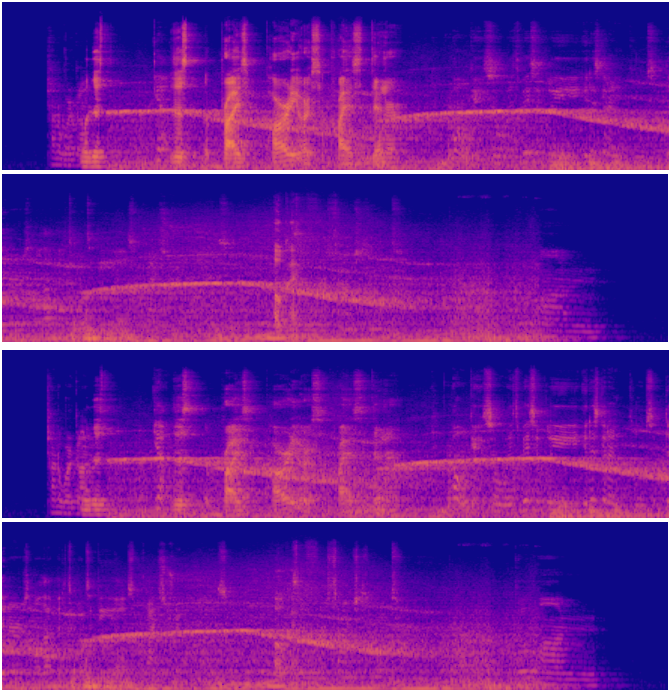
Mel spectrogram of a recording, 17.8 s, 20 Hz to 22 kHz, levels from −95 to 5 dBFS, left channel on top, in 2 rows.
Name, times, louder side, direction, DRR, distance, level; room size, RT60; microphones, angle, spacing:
voice 1, 0.6-1.3 2.0-2.3 5.7-14.7 15.7-16.8, right 4 dB, 70° right, 5 dB, 0.6 m, -48 dB
sound 1, 1.4-16.1, equal, ahead, 0.5 m, -38 dB
voice 2, 2.3-5.3 12.5-12.8, left 6 dB, 85° left, 7 dB, 0.4 m, -32 dB
7.7 x 2.9 x 5.0 m, 0.96 s
head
